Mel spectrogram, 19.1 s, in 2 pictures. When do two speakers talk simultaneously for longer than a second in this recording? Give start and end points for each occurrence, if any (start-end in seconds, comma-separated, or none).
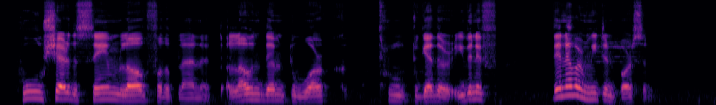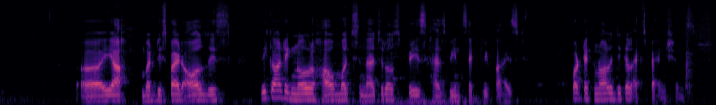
none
